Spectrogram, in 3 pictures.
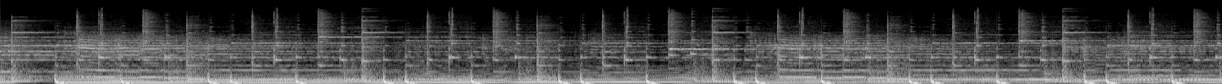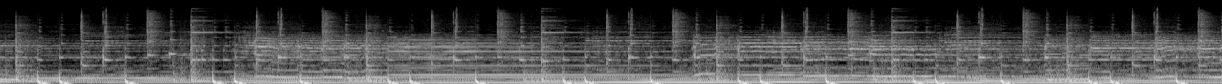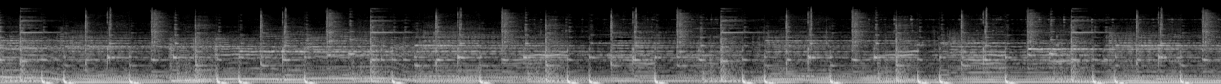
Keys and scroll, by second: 13.5 typing, 17.4 Down, 22.9 BackSpace, 31.8 super+d, 34.9 Up.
